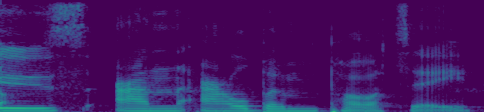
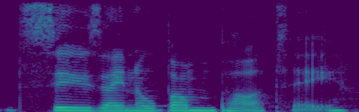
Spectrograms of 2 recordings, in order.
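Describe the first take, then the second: First: "Sue's An Album Party", split as "An Album"; intended hashtag reading. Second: "Sue's anal bum party", split as "anal bum"; misread hashtag. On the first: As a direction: say "An" separately, then "Album" as one word. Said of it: "her album was called An Album". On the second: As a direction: run it as "anal" then "bum", slowly. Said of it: "people read it like that". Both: Shown as a demonstration.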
